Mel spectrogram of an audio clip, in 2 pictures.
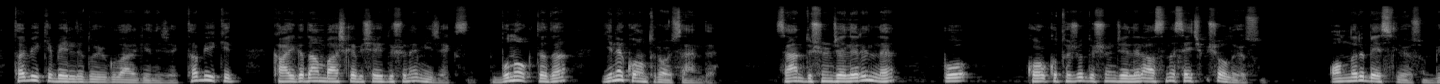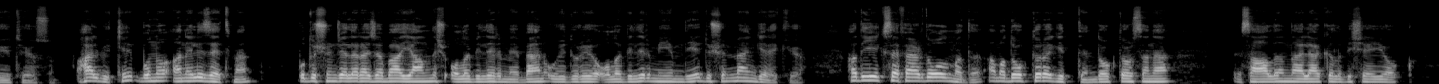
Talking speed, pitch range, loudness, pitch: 125 wpm, 125-155 Hz, -22 LUFS, 140 Hz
